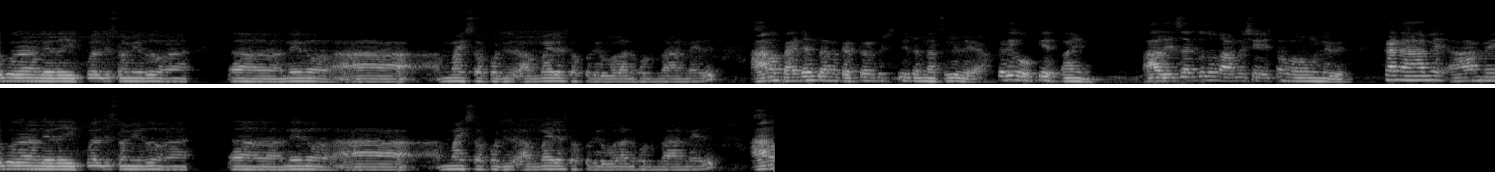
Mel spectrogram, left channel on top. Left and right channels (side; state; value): right; drops out; at 7.8 s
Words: లేదా ఈక్వాలిటీస్ మీద నేను అమ్మాయిలకు సపోర్ట్ ఇవ్వాలనుకుంటున్నా అనేది ఆమె ఫైనల్స్లో ఆమె కరెక్ట్ అనిపిస్తుంది. ఇది నచ్చలేదు. అక్కడే ఓకే ఫైన్, ఆ రీజన్కి నువ్వు నామినేషన్ చేసినా బాగుండేది. కానీ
